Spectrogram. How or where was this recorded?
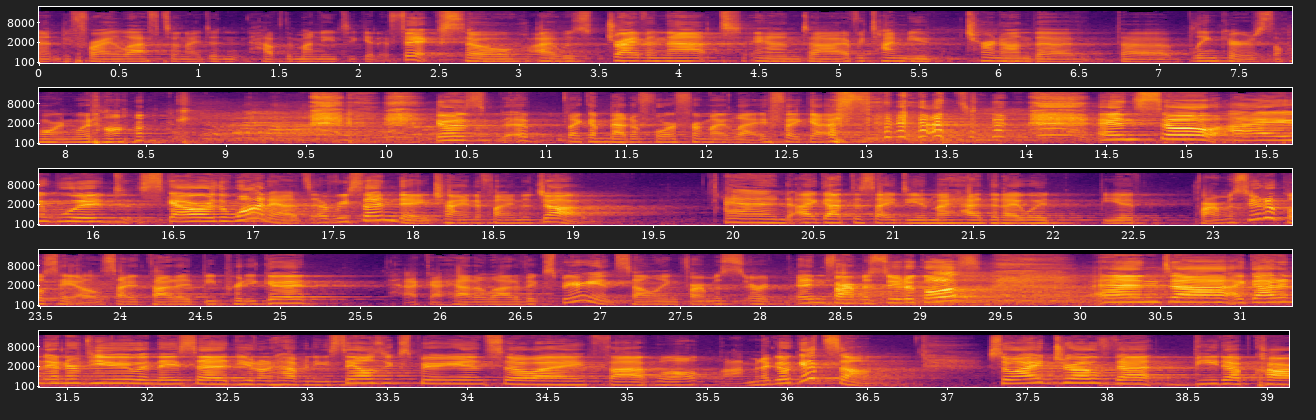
live audience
